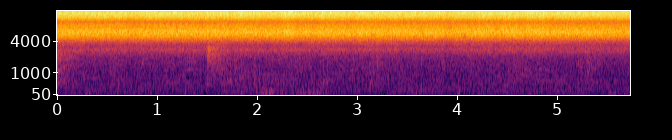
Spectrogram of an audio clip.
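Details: Cicadas sing in summer, a steady, shrill, high-pitched buzz that drones on without a break.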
